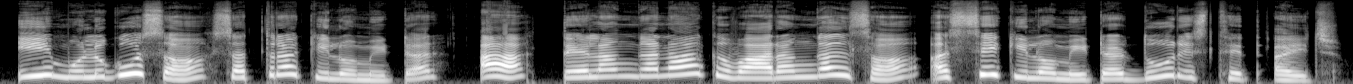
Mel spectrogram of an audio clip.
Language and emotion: Maithili, neutral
